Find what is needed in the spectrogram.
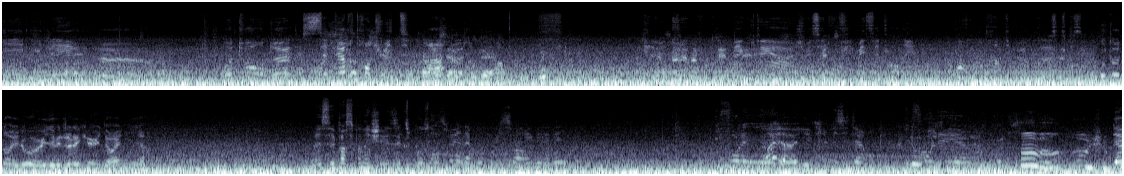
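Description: Steady low rumble of engine and road noise inside a moving minibus cabin, with passengers' voices chattering indistinctly over it. The rumble shifts in character about halfway through.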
